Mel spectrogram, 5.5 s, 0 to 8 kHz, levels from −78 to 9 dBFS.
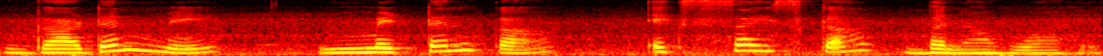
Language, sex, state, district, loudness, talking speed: Hindi, female, Madhya Pradesh, Dhar, -15 LUFS, 100 wpm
